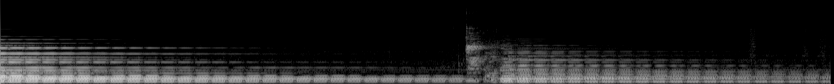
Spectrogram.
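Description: Telecaster-style electric guitar played through effects: a chord rings and slowly fades with a fast, even pulsing, then a second chord is struck a little over halfway in and left to ring out.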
